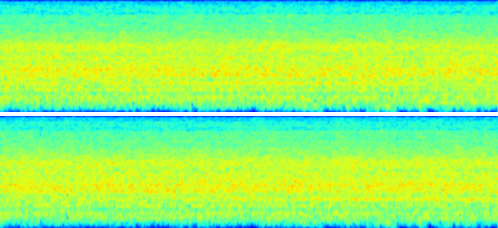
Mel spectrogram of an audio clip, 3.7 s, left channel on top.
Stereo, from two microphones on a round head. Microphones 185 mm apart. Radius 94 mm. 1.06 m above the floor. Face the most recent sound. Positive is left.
No sound to turn to.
